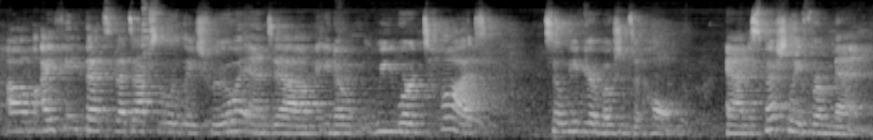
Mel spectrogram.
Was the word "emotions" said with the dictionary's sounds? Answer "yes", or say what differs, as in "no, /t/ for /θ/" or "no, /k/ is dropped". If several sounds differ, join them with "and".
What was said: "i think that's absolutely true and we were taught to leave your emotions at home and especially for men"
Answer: yes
